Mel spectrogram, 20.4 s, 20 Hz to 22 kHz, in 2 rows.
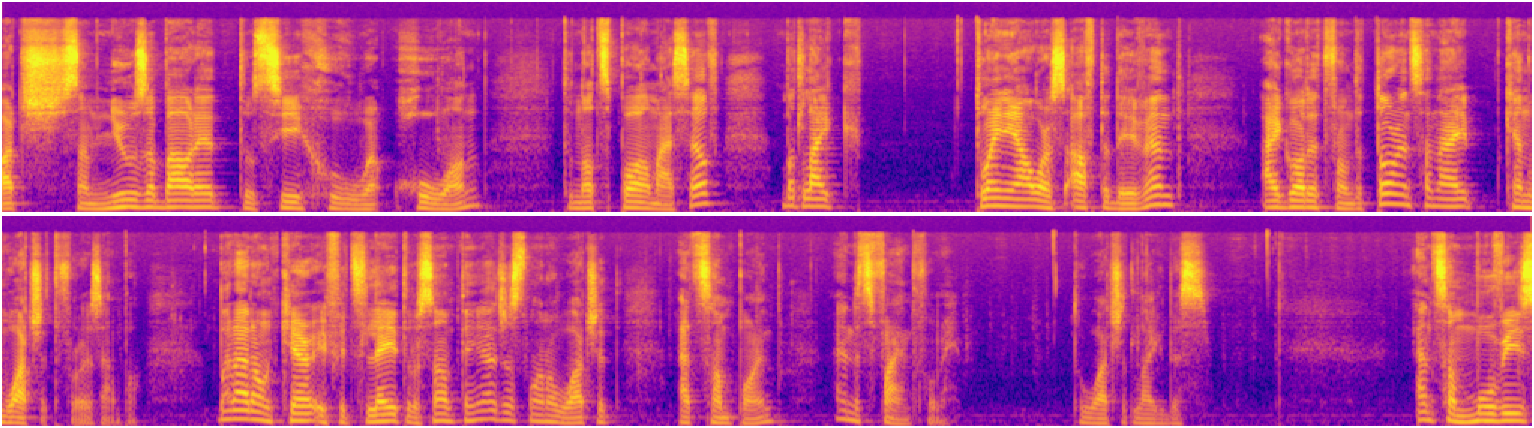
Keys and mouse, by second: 7.7 g, 10.4 alt+shift+right click, 11.2-20.4 shift+drag, 12.3 1.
